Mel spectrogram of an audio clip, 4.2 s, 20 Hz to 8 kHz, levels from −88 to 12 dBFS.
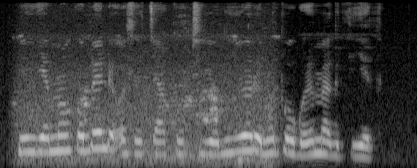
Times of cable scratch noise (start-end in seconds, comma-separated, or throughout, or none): none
